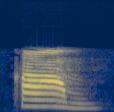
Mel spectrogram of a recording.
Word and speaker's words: calm: L is not pronounced after the vowels A, O and U. Calm, folk, kid.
